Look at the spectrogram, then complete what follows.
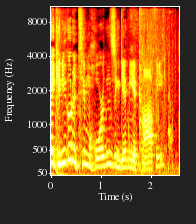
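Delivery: put-on Canadian accent. Speaker comparing Americans and Canadians, doing an impression of a Canadian. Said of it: "Here's my impression of a Canadian".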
